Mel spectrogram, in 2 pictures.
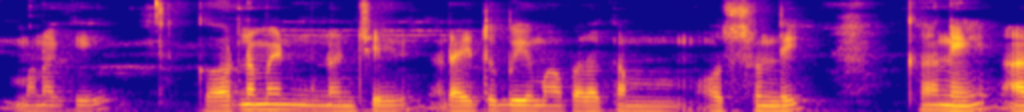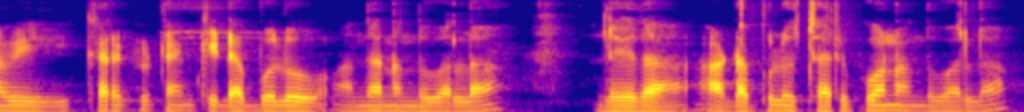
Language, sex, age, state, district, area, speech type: Telugu, male, 18-30, Telangana, Nalgonda, urban, spontaneous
